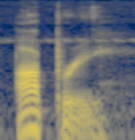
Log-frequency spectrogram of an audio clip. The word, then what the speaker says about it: Opry: An example would be the word opera. To pronounce that word in country talk, it would be Opry.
